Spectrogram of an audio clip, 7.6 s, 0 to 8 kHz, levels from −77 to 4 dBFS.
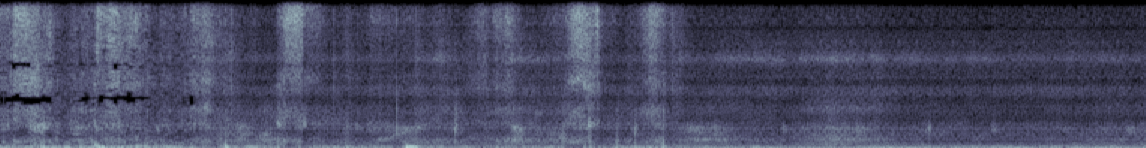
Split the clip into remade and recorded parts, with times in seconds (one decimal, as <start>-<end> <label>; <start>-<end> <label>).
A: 0.0-1.3 recorded; 1.3-7.6 remade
